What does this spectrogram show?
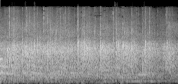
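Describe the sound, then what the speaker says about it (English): An audience claps loudly and continuously at a talk featuring a musician and a spiritual speaker, a dense, sustained applause close by. "Clap it up for that"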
